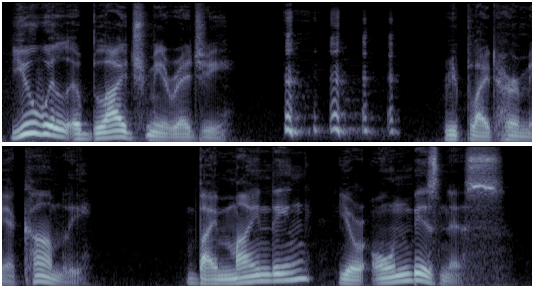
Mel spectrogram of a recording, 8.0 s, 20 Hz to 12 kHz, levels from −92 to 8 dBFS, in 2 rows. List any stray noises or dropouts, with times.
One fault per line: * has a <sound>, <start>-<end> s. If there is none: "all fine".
* has a laugh, 2.1-3.0 s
